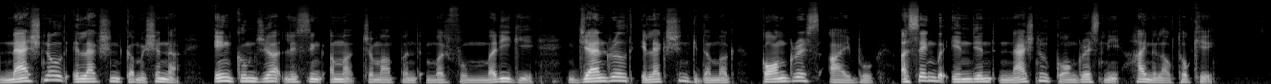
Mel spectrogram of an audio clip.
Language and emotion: Manipuri, neutral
